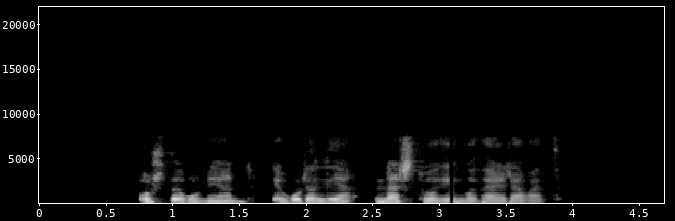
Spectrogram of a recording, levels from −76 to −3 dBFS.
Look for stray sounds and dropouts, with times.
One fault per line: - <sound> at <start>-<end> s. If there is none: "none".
- dropout at 3.1-3.1 s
